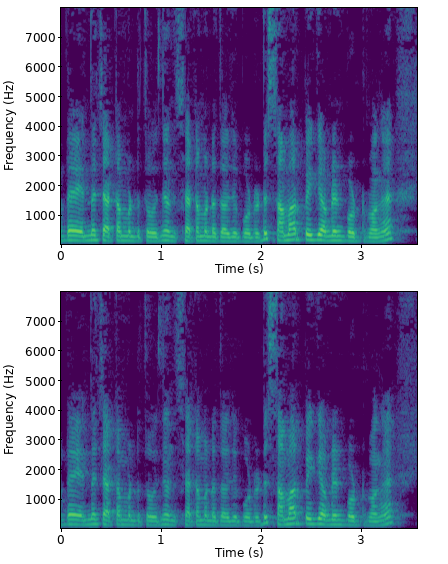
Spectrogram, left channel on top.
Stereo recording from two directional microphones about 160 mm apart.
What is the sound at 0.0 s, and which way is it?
Speech, 30° left (ahead or behind).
